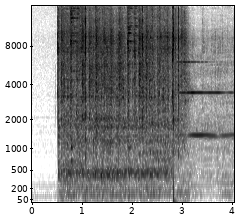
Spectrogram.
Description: Pinball Fireball not starting properly.(buzzing sound).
